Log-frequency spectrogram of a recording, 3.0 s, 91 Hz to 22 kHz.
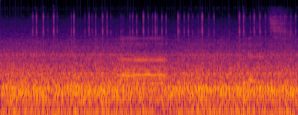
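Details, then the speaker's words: Carbureted (Weber) vehicle cruising about 45–50 mph near 2,000 rpm on a back road: over the steady engine drone, a light fast metallic rattle from the transfer case shifter that stops when touched; cause unknown. "you probably hear I got my uh my transfer case shifters rattling I'll let go here and you'll hear it hear that little rattle I'll touch it and it'll stop I don't know what that is so I'm going to try to fix it"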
